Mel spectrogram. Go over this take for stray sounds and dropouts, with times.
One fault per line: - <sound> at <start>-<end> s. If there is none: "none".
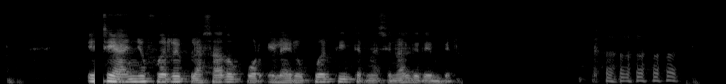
- dropout at 0.9-1.0 s
- laugh at 5.8-6.8 s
